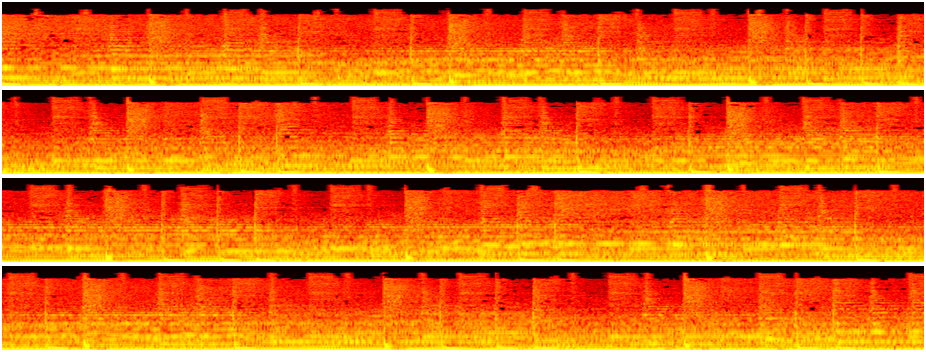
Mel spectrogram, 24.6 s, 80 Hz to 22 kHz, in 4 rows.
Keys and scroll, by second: 2.9 ctrl+0, 22.8 ctrl+alt+z.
